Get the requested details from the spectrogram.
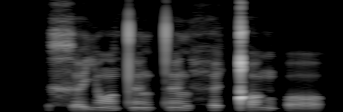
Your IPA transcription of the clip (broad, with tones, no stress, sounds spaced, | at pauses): x ə˩˧˩ j ɔ̃˧˥ t ə̃˩˧˩ l t ə̃˧˥ l h ə˦˨ ǃ ɒ˧˥ ŋ ʔ ɔ˩˧˩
